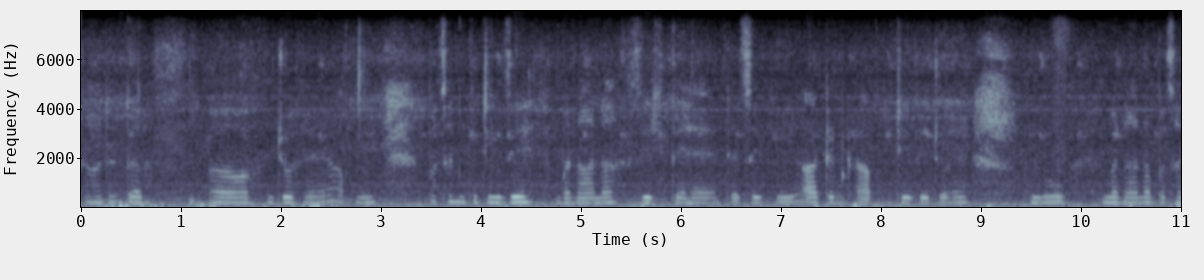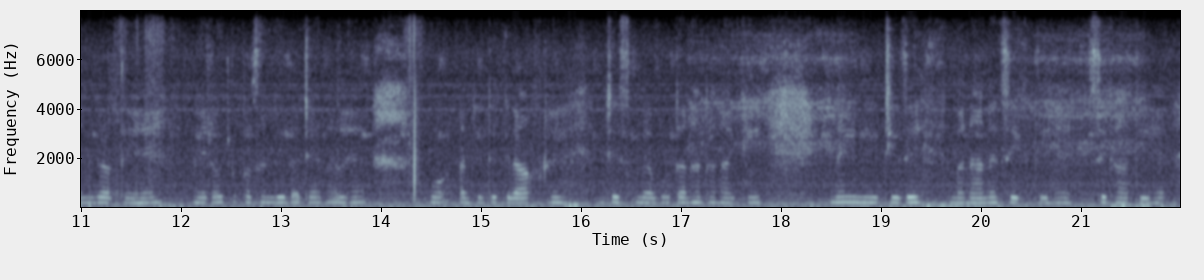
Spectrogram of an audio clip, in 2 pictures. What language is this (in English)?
Urdu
